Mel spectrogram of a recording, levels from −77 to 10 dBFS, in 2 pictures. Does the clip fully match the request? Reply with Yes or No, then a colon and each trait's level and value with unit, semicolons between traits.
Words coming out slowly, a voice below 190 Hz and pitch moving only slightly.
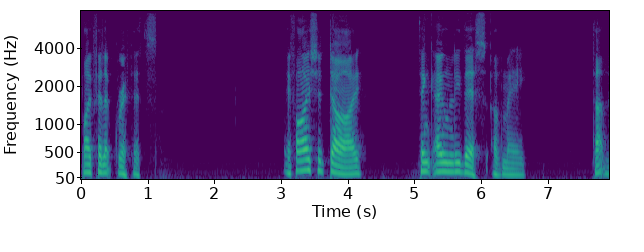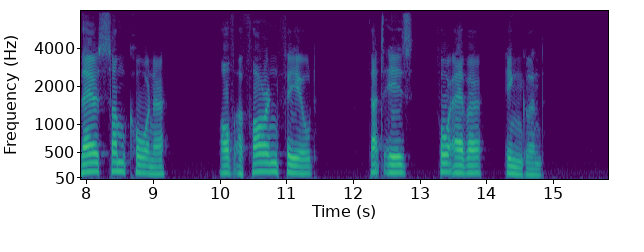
No: slow, 95 wpm; medium, 140 Hz; average, 4.0 semitones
